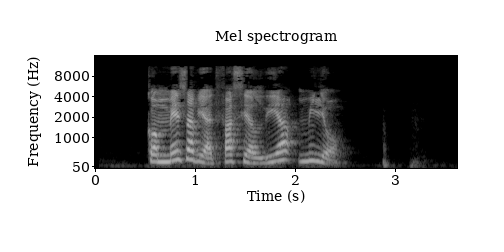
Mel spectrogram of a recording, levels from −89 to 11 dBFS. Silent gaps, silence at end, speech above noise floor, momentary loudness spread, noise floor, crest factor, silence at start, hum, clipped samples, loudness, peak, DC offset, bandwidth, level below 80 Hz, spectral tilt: none; 0.7 s; 45 dB; 9 LU; -70 dBFS; 20 dB; 0.55 s; none; under 0.1%; -24 LUFS; -8 dBFS; under 0.1%; 11.5 kHz; -68 dBFS; -3.5 dB/octave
